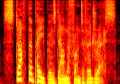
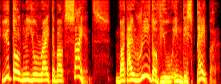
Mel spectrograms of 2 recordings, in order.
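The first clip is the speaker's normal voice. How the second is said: put-on Italian accent, rising in pitch; a lightly voiced Italian lady growing accusing; 5 semitones higher, 4 dB louder than usual. Client to Holmes, accusing in an Italian accent. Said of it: "seductive lilt of an Italian accent".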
